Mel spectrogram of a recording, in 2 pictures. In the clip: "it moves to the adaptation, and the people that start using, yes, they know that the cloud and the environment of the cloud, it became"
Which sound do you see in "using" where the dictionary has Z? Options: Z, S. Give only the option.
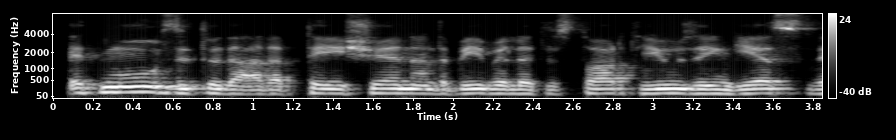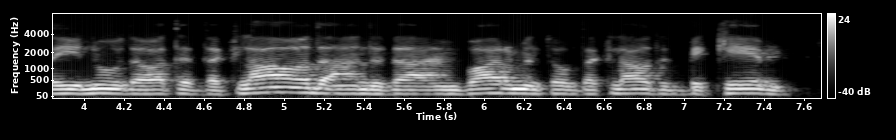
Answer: Z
